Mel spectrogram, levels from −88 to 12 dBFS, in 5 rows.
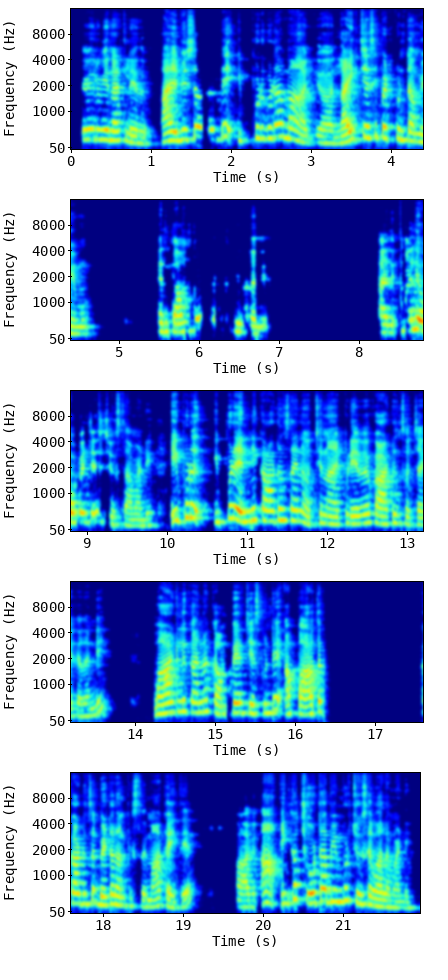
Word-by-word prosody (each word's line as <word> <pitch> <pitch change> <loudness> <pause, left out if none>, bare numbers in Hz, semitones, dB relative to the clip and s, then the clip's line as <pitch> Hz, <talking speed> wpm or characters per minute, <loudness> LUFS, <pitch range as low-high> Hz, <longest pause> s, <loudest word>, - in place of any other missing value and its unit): వీళ్ళు 265 0 -1
వినట్లేదు. 235 -9 0 0.3
ఆ - - +8
ఎపిసోడ్ 265 +4 0
అంటే 265 +6 -4 0.2
ఇప్పుడు 240 +6 -7
గూడా 320 +3 +1
మ - - +1 0.4
ఆహ్, 165 -1 -4
లైక్ - - +6
చేసి 310 +2 +1
పెట్టుకుంటాం 270 -6 +1
మేము. 180 -1 -4 0.9
అది 230 0 0
కంపల్సరీ 275 +5 -3
చూస్తా 215 -4 -3
నేను. 185 - -12 1.4
అది 210 -1 0 0.2
మళ్ళీ 270 +2 +3
ఓపెన్ 245 0 +1
చేసి 250 +1 -3
చూస్తామండి. 160 -4 -7 0.3
ఇప్పుడు, 355 +5 +2 0.3
ఇప్పుడెన్ని 275 0 +6
కార్టూన్స్ 290 +2 +1
అయినా 275 -2 -1
ఒచ్చినా 200 +2 -3
ఇప్పుడేవేవో 210 +3 -1
కార్టూన్స్ 205 +1 0
ఒచ్చాయి 180 -1 -4
కదండీ! 165 +2 -6 0.7
వాటిలకన్నా 260 +3 +2
కంపేర్ 255 +4 +1
చేసుకుంటే 245 +5 -2 0.2
ఆ - - 0
పాత 210 -1 +3 1.4
కార్టూన్సే 265 -2 +2
బెటరనిపిస్తది 210 -6 -1
మాకైతే. 180 -6 -2 0.6
బాగా 170 0 -3
ఆ! - - +5 0.2
ఇంకా 375 - 0
'చోటా 270 +5 +6
భీమ్' 310 0 0
కూడా 340 0 -3
చూసేవాళ్ళమండి. 180 - -1
240 Hz, 125 wpm, -24 LUFS, 195-270 Hz, 1.4 s, ఆ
